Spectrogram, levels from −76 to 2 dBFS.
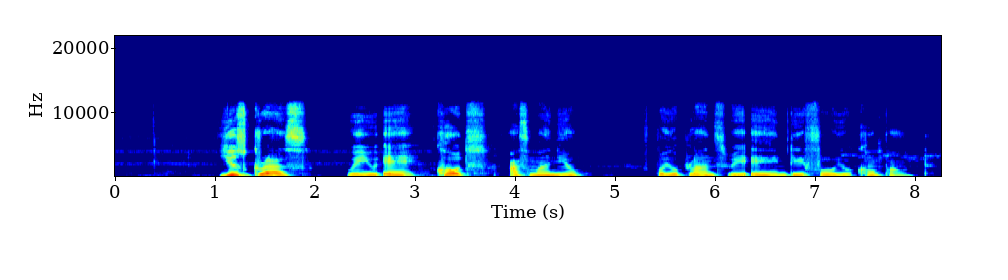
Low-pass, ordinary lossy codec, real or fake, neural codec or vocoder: none; none; real; none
